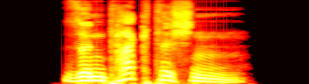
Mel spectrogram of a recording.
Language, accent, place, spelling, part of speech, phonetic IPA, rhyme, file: German, Germany, Berlin, syntaktischen, adjective, [zʏnˈtaktɪʃn̩], -aktɪʃn̩, De-syntaktischen.ogg
- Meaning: inflection of syntaktisch: 1. strong genitive masculine/neuter singular 2. weak/mixed genitive/dative all-gender singular 3. strong/weak/mixed accusative masculine singular 4. strong dative plural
